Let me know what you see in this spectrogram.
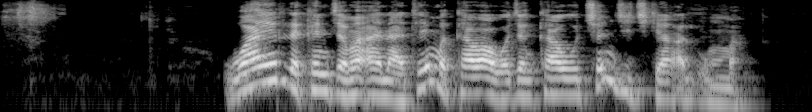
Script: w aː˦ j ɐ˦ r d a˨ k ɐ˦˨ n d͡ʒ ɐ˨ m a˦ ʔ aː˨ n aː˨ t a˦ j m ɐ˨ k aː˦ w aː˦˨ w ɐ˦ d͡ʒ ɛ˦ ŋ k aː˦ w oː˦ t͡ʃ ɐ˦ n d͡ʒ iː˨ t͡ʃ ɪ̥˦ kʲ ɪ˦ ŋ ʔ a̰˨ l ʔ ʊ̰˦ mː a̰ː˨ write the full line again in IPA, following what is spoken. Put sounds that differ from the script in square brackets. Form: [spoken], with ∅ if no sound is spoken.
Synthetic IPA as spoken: w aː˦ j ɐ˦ r d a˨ k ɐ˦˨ n d͡ʒ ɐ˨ m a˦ ʔ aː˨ n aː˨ t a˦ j m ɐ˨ k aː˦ w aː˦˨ w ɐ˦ d͡ʒ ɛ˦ ŋ k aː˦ w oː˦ t͡ʃ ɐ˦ n d͡ʒ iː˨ t͡ʃ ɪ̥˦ kʲ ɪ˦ ŋ ʔ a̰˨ l ʔ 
